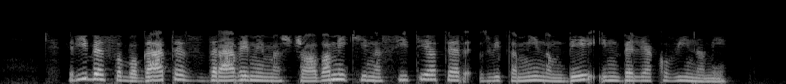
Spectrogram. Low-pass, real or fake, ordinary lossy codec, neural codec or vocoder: 19.8 kHz; fake; AAC, 16 kbps; vocoder, 44.1 kHz, 128 mel bands every 256 samples, BigVGAN v2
